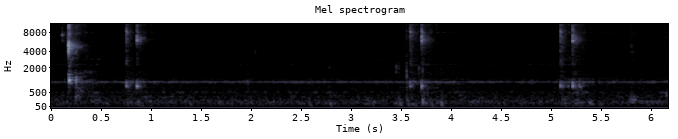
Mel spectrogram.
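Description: Near silence broken by four faint computer mouse clicks, most of them quick doubles, spread over a few seconds. A faint steady high tone sits underneath.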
